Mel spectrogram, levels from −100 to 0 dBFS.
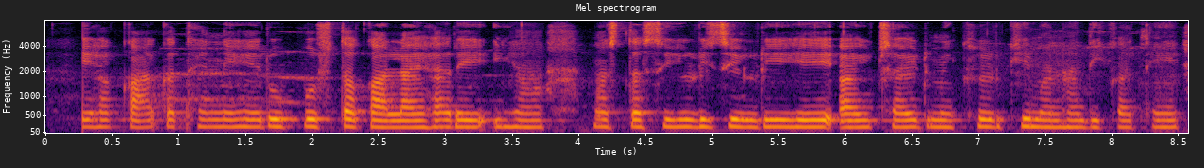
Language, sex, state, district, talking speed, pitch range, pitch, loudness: Chhattisgarhi, female, Chhattisgarh, Bastar, 140 wpm, 180-190 Hz, 185 Hz, -27 LUFS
